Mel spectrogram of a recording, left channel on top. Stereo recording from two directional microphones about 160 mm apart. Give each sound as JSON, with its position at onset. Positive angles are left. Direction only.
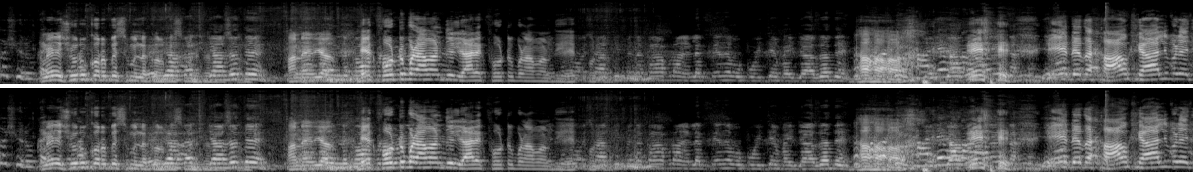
{"t": 0.3, "sound": "a man's voice", "side_deg": -10}
{"t": 8.5, "sound": "a man's voice", "side_deg": -15}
